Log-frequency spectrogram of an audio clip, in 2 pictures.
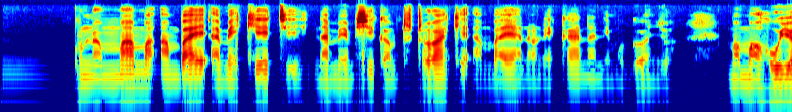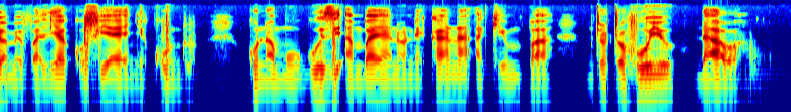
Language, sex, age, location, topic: Swahili, male, 18-24, Nakuru, health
